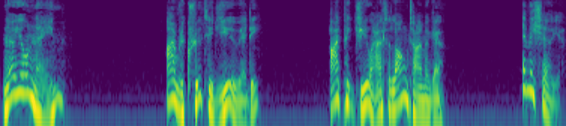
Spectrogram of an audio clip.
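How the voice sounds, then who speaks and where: A man's voice: medium pitch, huge pitch swings, a little slow, pauses often, a little mellow, breathy edge, no echo, clean studio sound, exaggerated voice. A man voicing a serene, knowing female angel in an audiobook, coaxing with patient, assured phrases.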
